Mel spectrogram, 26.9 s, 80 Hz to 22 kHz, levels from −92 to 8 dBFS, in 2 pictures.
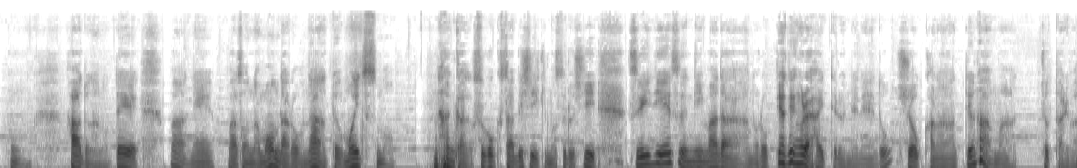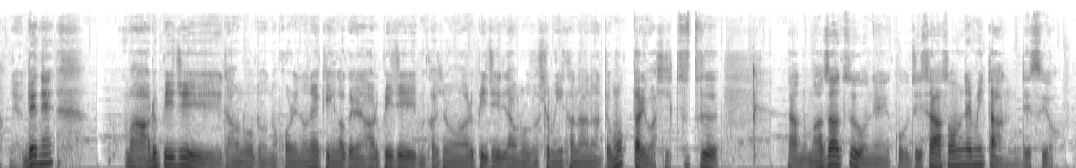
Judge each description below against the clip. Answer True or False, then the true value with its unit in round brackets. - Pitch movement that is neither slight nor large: True (4.4 semitones)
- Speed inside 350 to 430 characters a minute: True (355 characters per minute)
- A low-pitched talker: True (95 Hz)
